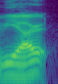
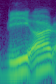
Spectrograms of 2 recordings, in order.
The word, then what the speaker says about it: V-aRt: It's pronounced V-art or VART?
